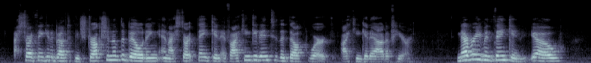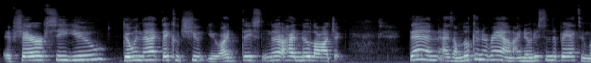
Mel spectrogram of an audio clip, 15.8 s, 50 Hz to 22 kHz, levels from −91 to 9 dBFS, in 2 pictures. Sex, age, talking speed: female, 50-69, 210 wpm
